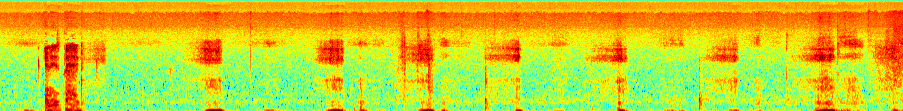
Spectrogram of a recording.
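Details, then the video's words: Tired male chocolate Labrador Retriever trying to sleep in his basket late at night, snoring in deep, rough, low breaths that recur roughly every two seconds, with a person briefly speaking at the start. "Chocolate labrador retreiver. Tired Bear. Snoring in his basket."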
